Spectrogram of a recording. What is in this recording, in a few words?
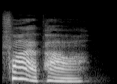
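"firepower", British English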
